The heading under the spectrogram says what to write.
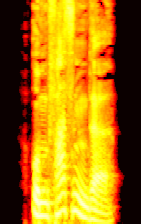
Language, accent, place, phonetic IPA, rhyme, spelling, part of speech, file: German, Germany, Berlin, [ʊmˈfasn̩də], -asn̩də, umfassende, adjective, De-umfassende.ogg
- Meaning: inflection of umfassend: 1. strong/mixed nominative/accusative feminine singular 2. strong nominative/accusative plural 3. weak nominative all-gender singular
